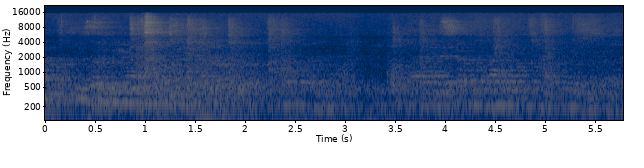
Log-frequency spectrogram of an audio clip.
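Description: Several women chat quietly at a distance in a large echoing hall.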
